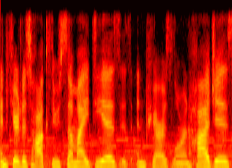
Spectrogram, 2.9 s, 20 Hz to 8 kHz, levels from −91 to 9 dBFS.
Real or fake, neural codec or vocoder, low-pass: real; none; 7.2 kHz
